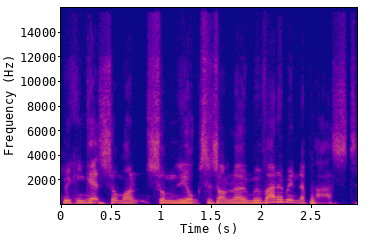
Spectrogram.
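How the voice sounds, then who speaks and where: The voice is somewhat breathy. The pace is fairly quick. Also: man, dry, close sound with no echo. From Coventry, English West Midlands. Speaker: football fan. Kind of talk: casual chat. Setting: hotel, live stream. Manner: halting.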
